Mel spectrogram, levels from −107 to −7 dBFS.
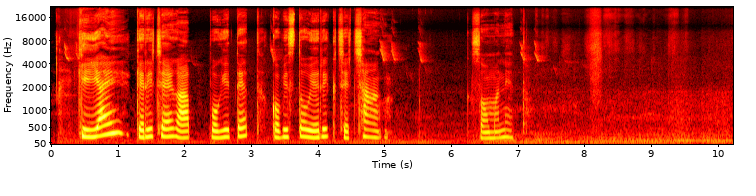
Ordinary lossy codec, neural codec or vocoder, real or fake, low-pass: none; none; real; none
